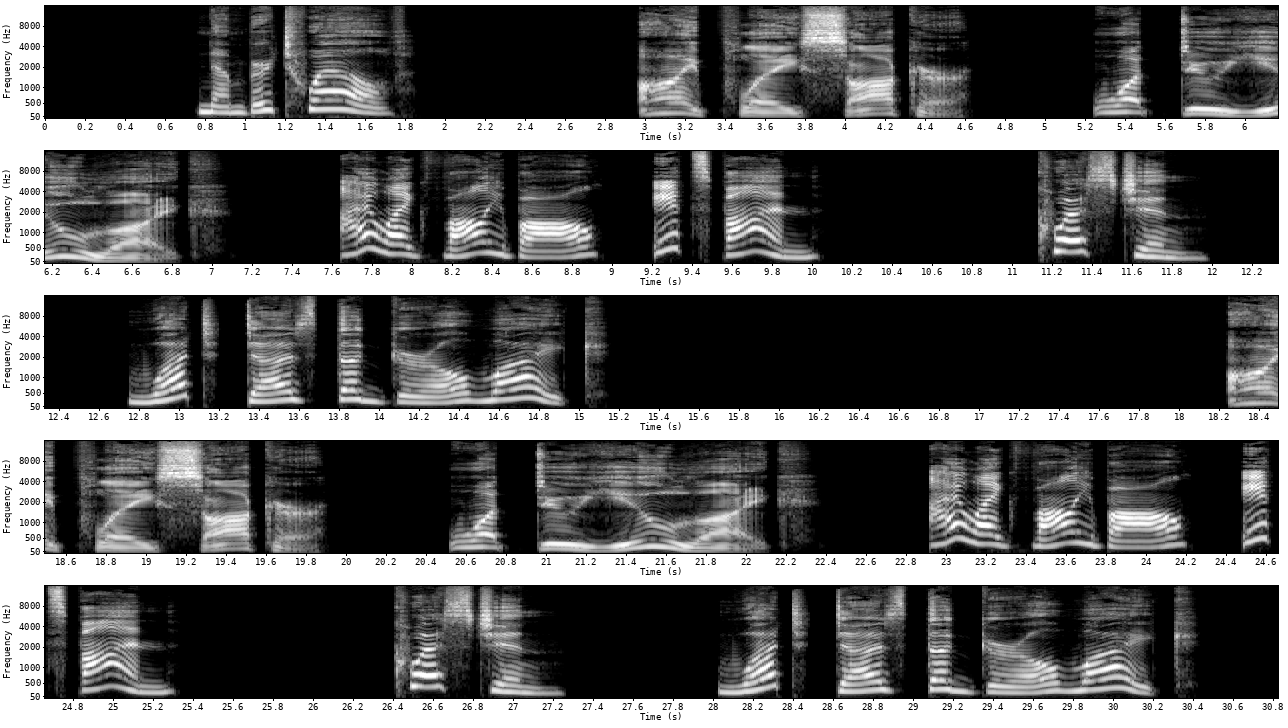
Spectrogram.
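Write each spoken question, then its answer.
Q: What does the girl like?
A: Volleyball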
